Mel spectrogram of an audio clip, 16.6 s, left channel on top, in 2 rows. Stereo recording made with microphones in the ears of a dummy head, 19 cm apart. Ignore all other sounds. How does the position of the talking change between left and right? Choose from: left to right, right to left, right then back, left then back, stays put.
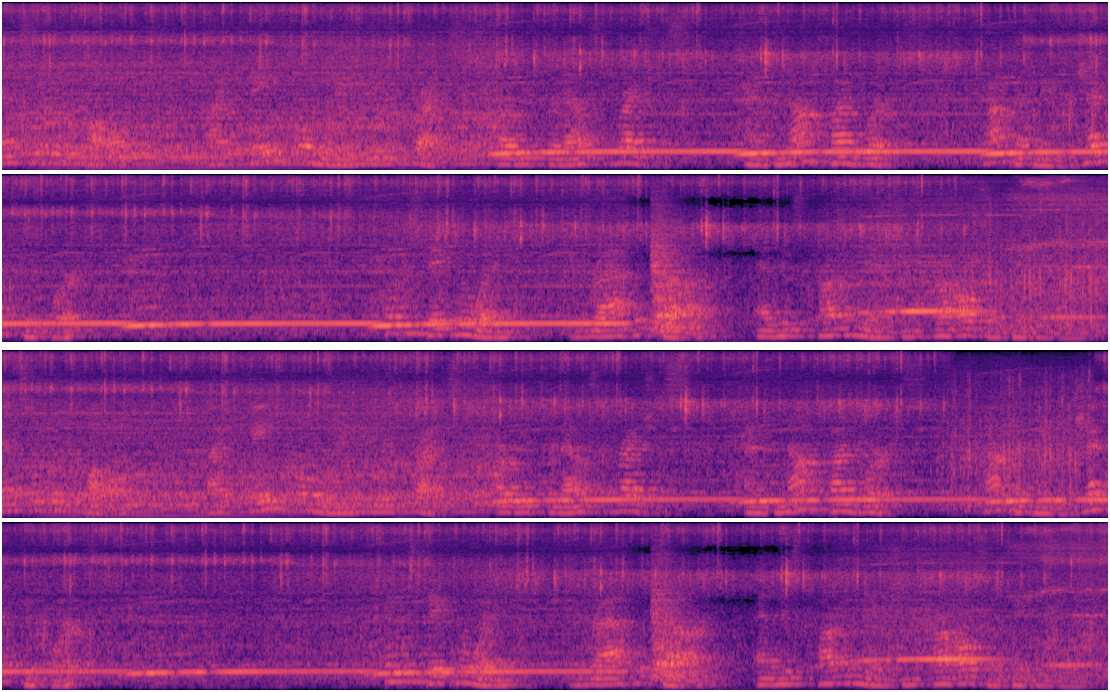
stays put.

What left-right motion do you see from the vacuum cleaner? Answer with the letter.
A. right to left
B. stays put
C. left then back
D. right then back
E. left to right
B.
